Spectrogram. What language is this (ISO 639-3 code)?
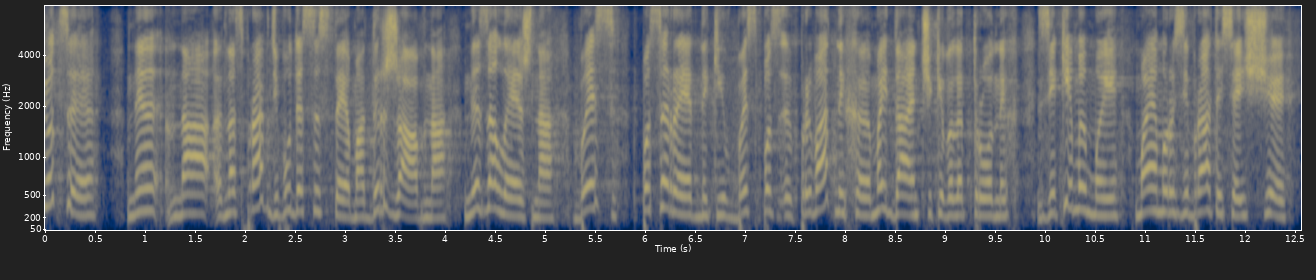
ukr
